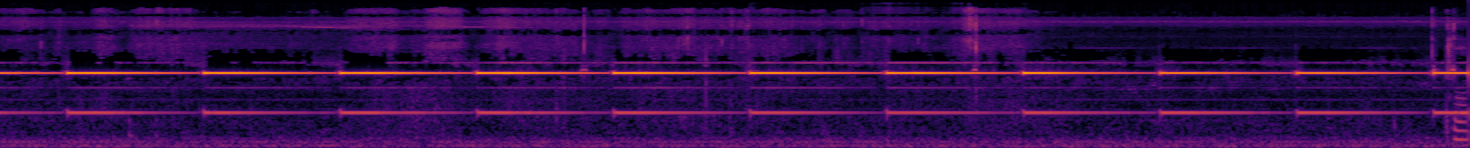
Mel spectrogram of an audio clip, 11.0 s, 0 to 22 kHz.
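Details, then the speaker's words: Hospital room after childbirth, newborn to be taken to NICU after oxygen levels dropped to about 88; steady electronic beep about once a second, a machine alarm going off all night. "also excuse the beeping i don't know that machine keep going off someone has been doing that all night it's over my sleep so [ __ ] annoying"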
